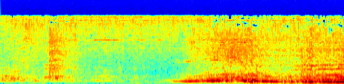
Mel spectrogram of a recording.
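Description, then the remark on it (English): A car engine starts up with a quiet rumble for a few seconds, then revs into a louder, steady growl that builds toward the end. No one speaks. “I have a car.”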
